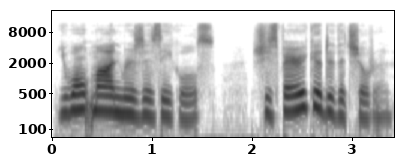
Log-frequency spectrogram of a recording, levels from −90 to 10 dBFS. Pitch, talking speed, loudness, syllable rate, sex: 200 Hz, 195 wpm, -17 LUFS, 4.7 syllables/s, female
